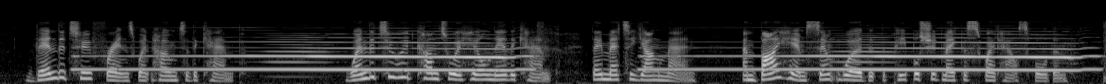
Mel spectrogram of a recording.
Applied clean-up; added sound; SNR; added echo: none; Wind instrument, woodwind instrument; -3 dB; none.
